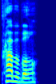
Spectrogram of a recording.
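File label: "probable", US English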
